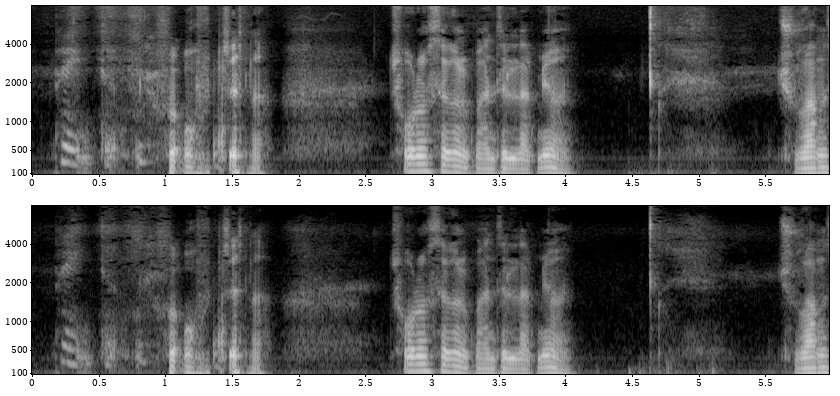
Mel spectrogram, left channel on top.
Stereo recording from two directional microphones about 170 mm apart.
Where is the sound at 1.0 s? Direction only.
10° right (ahead or behind).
